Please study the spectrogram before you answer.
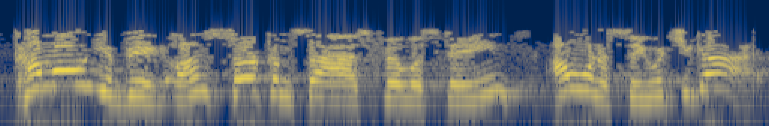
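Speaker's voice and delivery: put-on cocky young David. Pastor acting David taunting the giant, high and cocky. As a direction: taunt like a fearless thirteen-year-old. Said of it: "he's saying".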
